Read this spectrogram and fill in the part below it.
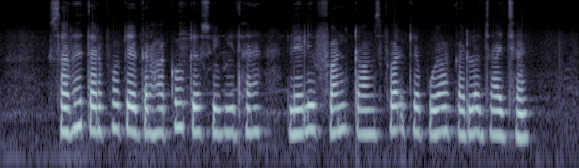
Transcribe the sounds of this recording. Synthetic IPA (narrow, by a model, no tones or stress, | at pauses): səbʱet̪əɾpʰõkeɡɾaɦkõkesubid̪ʱa | leːlipʰəɳɖʈɾãːnspʰəɾkepuːɾakəɾlod͡ʒaːjt͡ʃʰɛ̃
